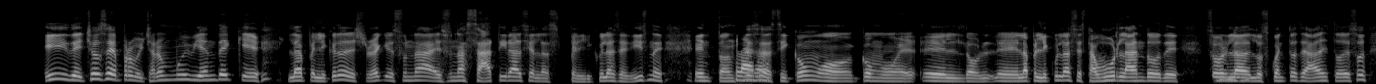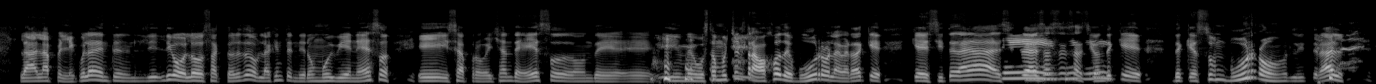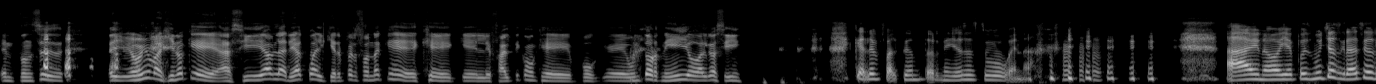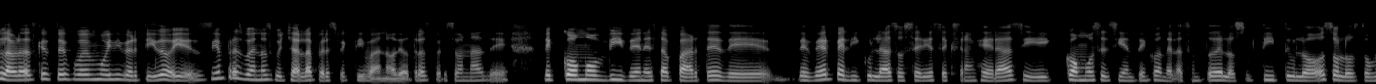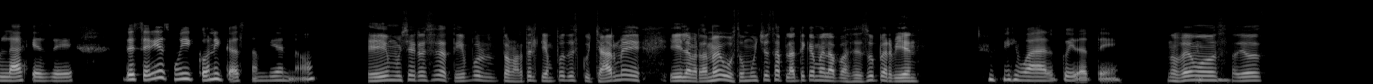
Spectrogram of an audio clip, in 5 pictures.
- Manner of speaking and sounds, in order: laugh; laugh; chuckle; laugh; laugh; chuckle; chuckle; throat clearing
- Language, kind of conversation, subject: Spanish, podcast, ¿Cómo afectan los subtítulos y el doblaje a una serie?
